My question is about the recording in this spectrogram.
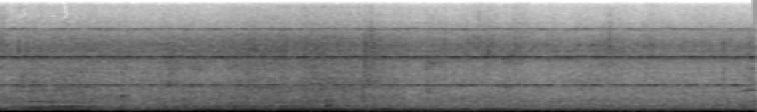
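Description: A steady low engine-like drone that does not change, with a thin high whine held steady above it.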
